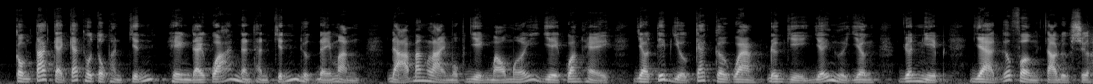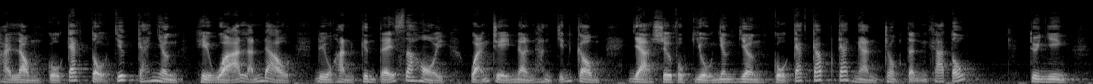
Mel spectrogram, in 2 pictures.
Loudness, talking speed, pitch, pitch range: -25 LUFS, 240 wpm, 115 Hz, 105-135 Hz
